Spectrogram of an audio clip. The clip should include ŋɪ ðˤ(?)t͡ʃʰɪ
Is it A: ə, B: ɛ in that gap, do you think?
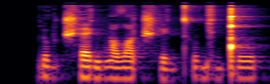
B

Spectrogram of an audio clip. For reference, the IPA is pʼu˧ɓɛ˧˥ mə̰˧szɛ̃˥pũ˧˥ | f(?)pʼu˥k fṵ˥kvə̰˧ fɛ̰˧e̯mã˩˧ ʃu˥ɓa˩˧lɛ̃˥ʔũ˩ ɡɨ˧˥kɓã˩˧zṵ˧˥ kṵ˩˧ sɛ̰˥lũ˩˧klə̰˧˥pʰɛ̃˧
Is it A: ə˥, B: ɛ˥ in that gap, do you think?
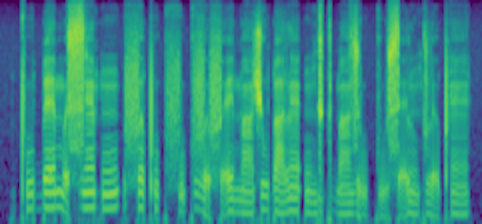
A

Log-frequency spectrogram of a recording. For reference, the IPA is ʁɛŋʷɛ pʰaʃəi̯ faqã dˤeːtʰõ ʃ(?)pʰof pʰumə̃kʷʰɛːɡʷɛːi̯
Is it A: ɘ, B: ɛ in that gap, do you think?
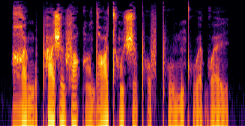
A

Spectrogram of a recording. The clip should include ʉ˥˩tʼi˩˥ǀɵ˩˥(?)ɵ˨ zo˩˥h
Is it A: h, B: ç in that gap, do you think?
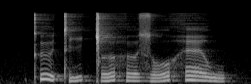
A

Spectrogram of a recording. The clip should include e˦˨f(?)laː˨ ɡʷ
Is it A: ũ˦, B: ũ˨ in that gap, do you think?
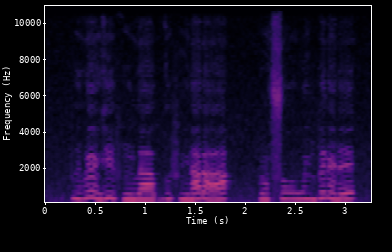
B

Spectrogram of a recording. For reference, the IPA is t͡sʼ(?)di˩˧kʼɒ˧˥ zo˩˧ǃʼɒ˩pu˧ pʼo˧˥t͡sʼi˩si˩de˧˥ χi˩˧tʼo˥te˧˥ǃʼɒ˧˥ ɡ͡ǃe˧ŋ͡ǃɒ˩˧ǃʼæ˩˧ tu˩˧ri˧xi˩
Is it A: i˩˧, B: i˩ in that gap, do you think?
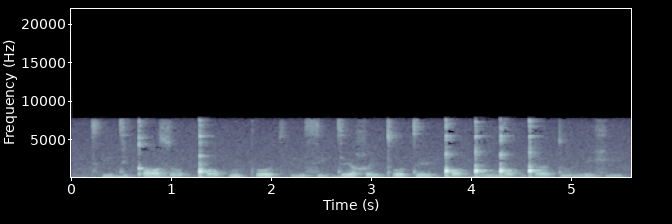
A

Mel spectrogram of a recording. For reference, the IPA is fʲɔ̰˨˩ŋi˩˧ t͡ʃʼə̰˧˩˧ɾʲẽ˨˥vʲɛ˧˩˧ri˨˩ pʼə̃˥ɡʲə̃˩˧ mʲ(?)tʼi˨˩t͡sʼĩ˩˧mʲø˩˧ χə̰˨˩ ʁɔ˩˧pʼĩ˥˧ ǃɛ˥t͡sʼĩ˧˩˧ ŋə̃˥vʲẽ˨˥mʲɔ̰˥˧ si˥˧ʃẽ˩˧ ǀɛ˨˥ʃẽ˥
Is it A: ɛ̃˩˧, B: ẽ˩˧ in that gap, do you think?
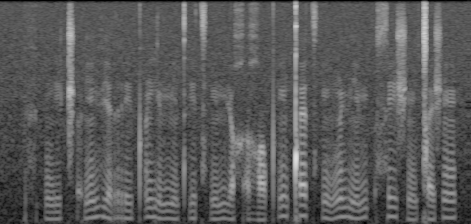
B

